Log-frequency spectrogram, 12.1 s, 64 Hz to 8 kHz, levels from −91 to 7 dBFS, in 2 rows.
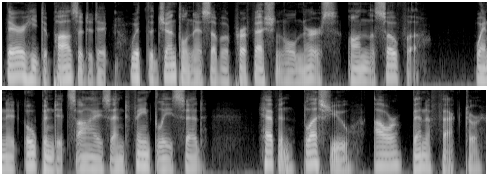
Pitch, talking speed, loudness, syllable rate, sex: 85 Hz, 135 wpm, -21 LUFS, 4.6 syllables/s, male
